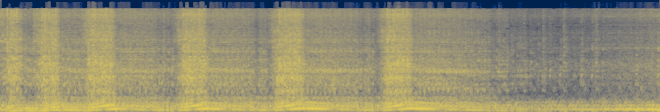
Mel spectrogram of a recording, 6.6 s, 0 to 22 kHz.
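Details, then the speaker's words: 1947 Plymouth Special with replacement engine, first run after sitting since 1975, valves adjusted and firing order corrected: revs up and drops back cleanly about once a second, no stumbling or popping; running smoothly. "to start jumping wires around while it was running and it smooth it out sounds like a race car now"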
